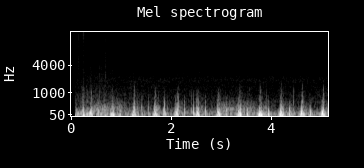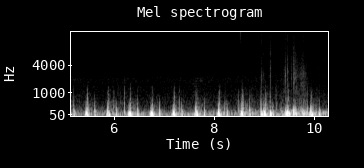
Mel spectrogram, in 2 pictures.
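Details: 22-year-old woman stressed after an all-nighter: fast, steady low thumping heartbeat with paired beats over faint background noise, quickened but regular; rapid heartbeat.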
